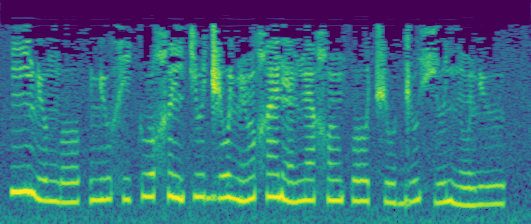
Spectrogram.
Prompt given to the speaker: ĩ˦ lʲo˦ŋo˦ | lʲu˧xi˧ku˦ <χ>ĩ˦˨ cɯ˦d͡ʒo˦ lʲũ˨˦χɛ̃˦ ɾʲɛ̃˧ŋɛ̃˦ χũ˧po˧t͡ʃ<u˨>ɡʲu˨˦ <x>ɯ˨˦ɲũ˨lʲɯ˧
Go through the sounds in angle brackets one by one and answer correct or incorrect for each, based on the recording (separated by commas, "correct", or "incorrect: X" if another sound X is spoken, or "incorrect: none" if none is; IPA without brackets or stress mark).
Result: correct, correct, incorrect: ç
